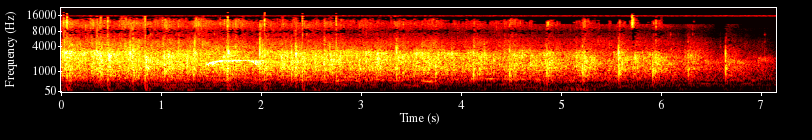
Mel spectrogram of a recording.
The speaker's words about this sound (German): Komm du mal auf die Bühne. Ja. Okay. Kannst hier hochklettern. Einen Applaus für, wie heißt du?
